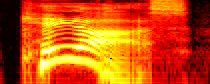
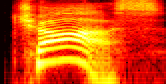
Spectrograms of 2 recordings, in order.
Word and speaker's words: chaos: Chaos. Chaos. Not chas bouquet.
